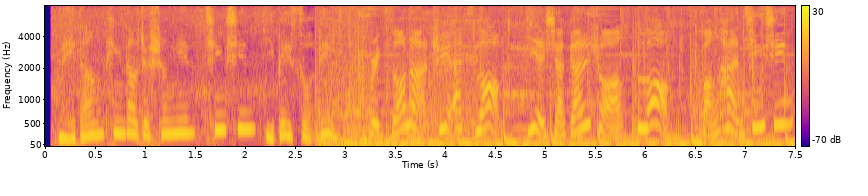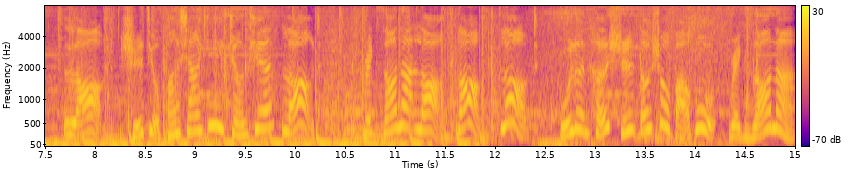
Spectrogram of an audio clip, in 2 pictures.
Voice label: Mandarin Announcer, Style: Gentle & Soft, Confident; 轻柔自信; Enfagrow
